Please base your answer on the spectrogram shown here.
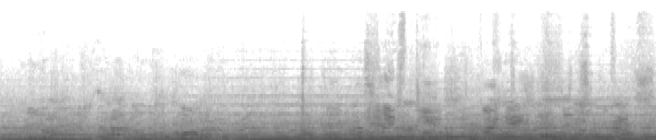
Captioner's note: children chattering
